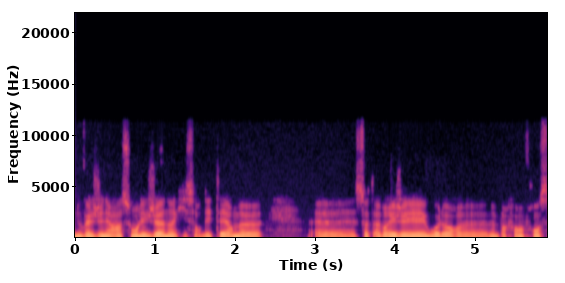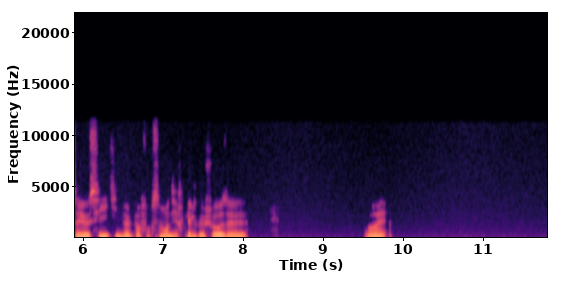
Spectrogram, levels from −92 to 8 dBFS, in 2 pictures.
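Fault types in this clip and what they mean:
Bluetooth LC3 compression: a plainly audible breathy, grainy edge sits on the speech throughout, with upper frequencies sounding noise-filled rather than detailed. The cause is likely LC3, the Bluetooth LE Audio transform codec, at a rate fitting a 48 kbps stream with 10 ms frames.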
